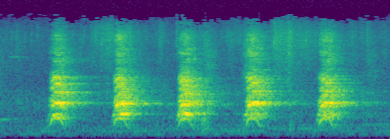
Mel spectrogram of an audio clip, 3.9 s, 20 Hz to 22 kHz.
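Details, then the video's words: Neighbourhood dogs, dated 12/7/15, giving a steady series of five harsh barks spaced roughly two-thirds of a second apart, evenly loud and rhythmic, with little else audible. "Barking Dogs"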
